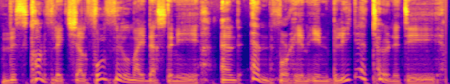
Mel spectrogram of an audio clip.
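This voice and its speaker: A vengeful dark lord in a Shakespearean drama reading. The voice is very low and grave, swinging hugely in pitch, and sits a little distant from the microphone. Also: male voice, wildly swooping pitch, a little slow, dry recording, studio quality, full character voice. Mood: vengeful brooding. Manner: grave, declamatory.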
